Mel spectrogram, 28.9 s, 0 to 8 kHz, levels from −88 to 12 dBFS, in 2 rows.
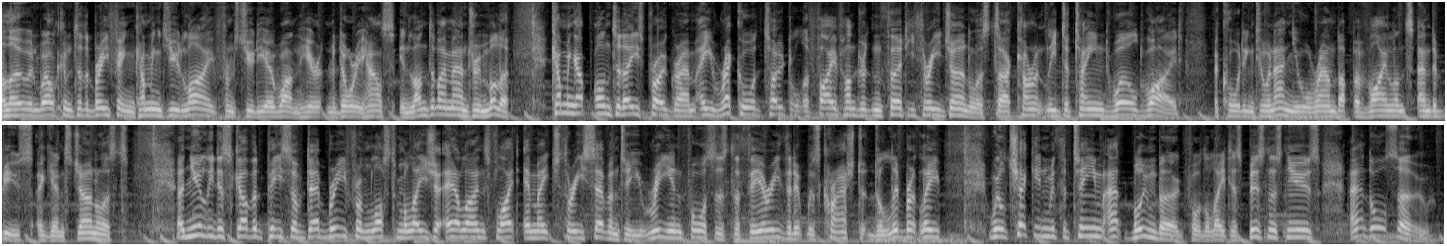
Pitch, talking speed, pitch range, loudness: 155 Hz, 175 wpm, 130-180 Hz, -16 LUFS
